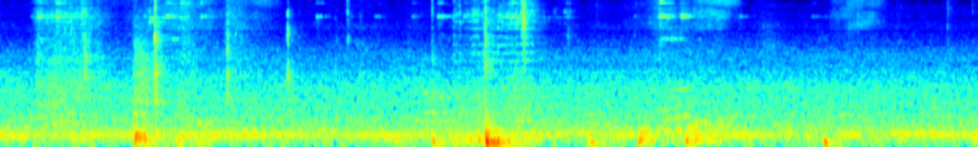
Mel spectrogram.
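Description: A few short knocks and metallic clinks of things being handled at a table, the loudest about three seconds in, over a steady low hum.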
